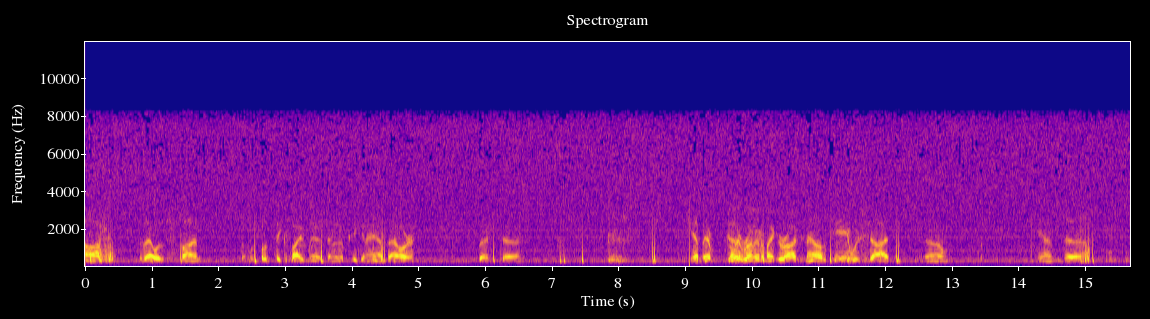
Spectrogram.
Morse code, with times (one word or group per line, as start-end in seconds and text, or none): none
